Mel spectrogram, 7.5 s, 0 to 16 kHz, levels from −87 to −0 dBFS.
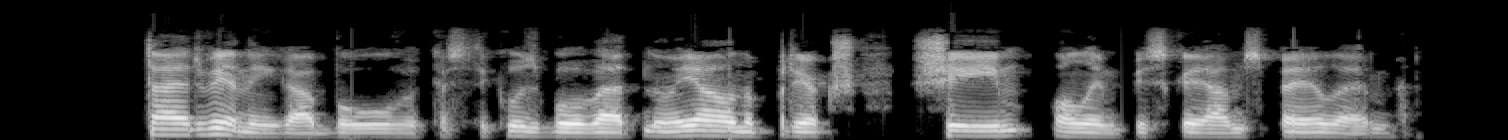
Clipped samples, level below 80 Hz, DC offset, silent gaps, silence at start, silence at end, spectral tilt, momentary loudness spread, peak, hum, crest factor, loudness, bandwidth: under 0.1%; -58 dBFS; under 0.1%; 4.47-4.55 s, 5.16-5.25 s; 0.75 s; 0.6 s; -5.5 dB/octave; 10 LU; 0 dBFS; none; 14 dB; -14 LUFS; 7.2 kHz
